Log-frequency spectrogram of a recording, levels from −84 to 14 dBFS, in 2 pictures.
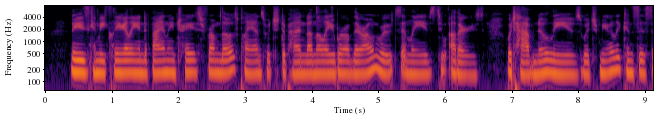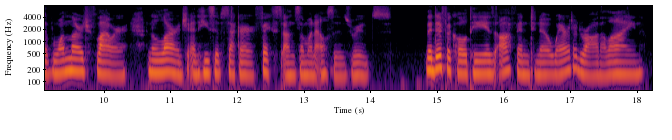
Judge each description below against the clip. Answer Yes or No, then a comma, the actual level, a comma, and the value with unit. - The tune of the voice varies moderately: No, narrow, 1.6 semitones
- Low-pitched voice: No, medium, 160 Hz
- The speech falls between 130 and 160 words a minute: No, average, 190 wpm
